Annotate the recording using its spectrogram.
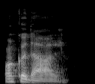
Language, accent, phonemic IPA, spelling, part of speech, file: French, France, /ɑ̃.kɔ.daʒ/, encodage, noun, LL-Q150 (fra)-encodage.wav
- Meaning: encoding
